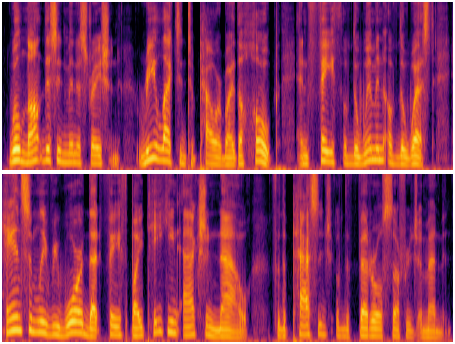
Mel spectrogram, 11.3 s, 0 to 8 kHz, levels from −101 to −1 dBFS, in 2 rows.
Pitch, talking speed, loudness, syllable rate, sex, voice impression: 150 Hz, 180 wpm, -19 LUFS, 5.6 syllables/s, male, very masculine, middle-aged, very thick, very tensed, very powerful, bright, hard, very clear, very fluent, slightly raspy, very cool, very intellectual, refreshing, sincere, slightly calm, mature, very friendly, very reassuring, very unique, slightly elegant, wild, slightly sweet, very lively, kind, intense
